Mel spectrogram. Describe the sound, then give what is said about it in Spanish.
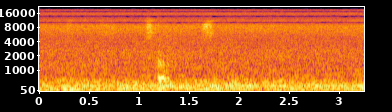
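A ventilation fan runs steadily in a room with plants behind glass, its low droning hum and airy rush holding constant for the whole stretch. “Yes y pues y nos dejaron entrar, pues, como pueden ver, queridos amigos, a ver las plantas cerca y a través del vidrio hay mucho juego para el ventilador”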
